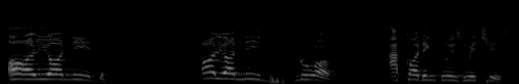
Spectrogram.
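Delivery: soft, measured verse reading; quiet preacher reciting a verse; hushed scripture quoting. Real, not acted. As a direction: let each phrase settle softly. Quotes scripture in English.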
